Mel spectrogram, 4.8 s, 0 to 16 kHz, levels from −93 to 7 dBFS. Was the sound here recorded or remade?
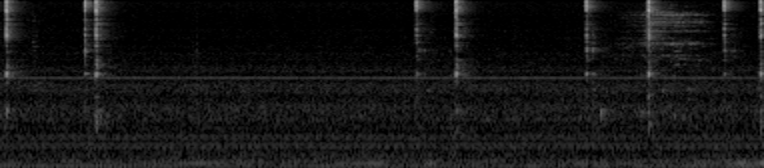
recorded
